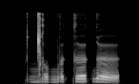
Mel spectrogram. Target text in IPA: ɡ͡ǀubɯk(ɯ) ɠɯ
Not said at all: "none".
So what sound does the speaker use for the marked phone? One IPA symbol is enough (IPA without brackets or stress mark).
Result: ɯ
